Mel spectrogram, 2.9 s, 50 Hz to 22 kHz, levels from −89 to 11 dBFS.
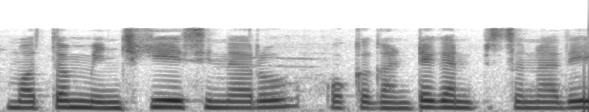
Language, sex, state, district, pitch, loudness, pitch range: Telugu, female, Andhra Pradesh, Sri Satya Sai, 215 Hz, -15 LUFS, 210-230 Hz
